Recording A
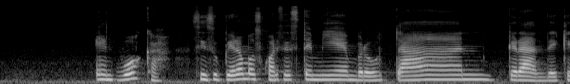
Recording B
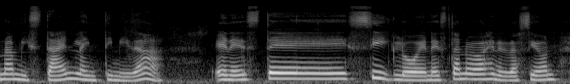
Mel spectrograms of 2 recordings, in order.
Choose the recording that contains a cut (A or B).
A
